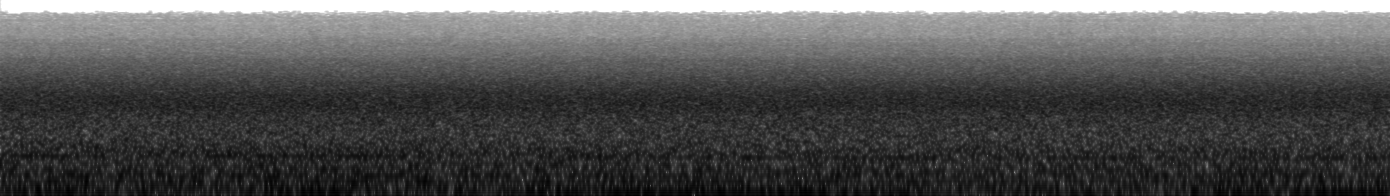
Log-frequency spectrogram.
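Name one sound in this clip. Jet engines roar with a steady low rumble.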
